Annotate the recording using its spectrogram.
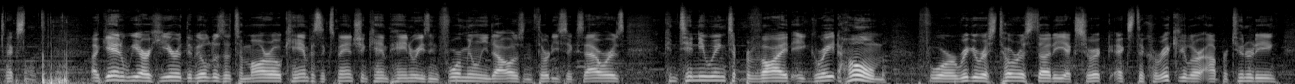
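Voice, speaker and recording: Mumbling at a fairly quick pace, a man with a fairly high pitch keeps fairly even intonation over noticeable background noise. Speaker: fundraiser broadcast host and yeshiva teacher. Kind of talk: live fundraiser broadcast. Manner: mumbling over words.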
